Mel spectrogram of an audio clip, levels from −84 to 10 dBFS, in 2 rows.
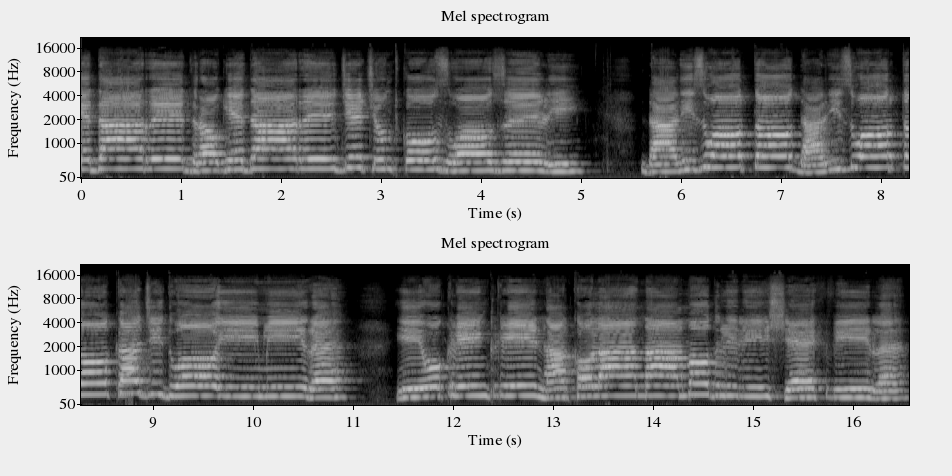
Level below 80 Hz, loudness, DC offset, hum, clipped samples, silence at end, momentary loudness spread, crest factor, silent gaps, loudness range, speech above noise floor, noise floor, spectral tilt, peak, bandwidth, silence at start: -66 dBFS; -18 LUFS; under 0.1%; none; under 0.1%; 0 s; 7 LU; 14 dB; none; 2 LU; 35 dB; -53 dBFS; -2 dB/octave; -4 dBFS; 17 kHz; 0 s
